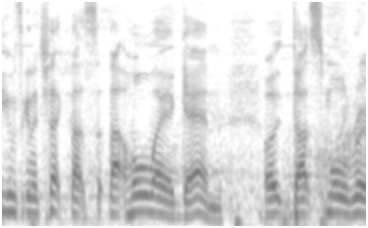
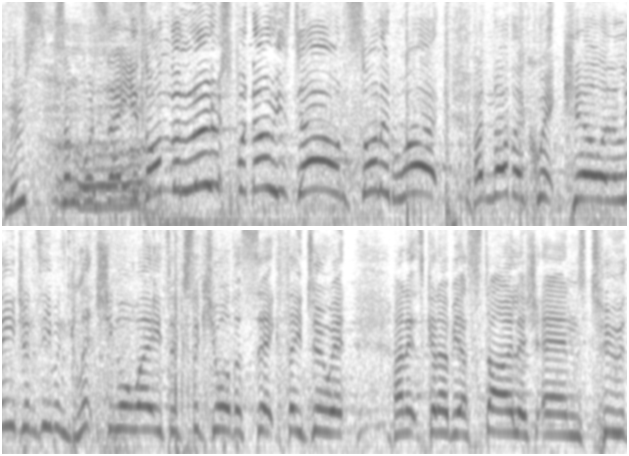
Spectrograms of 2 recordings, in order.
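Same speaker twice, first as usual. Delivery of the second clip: much higher and louder climax call; hype play-by-play; 10 semitones higher, 7 dB louder than usual. Real, not acted. Caster calling the map win for viewers, loud excited. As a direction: build the round's end to a shout.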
